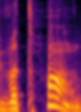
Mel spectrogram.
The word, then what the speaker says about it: Vuitton: 他说你们不是踢到脚会讲好痛吗？对不对？你把它套进去就可以啊。哦，Louis Vuitton 好痛啊，Louis Vuitton 的的痛就可以，对不对？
